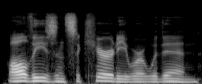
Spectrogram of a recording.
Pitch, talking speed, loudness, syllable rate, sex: 135 Hz, 180 wpm, -18 LUFS, 6.4 syllables/s, male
